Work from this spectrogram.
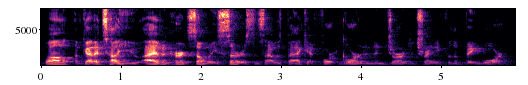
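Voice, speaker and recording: A man's voice: medium pitch, fairly quick, a bit bright, close to an everyday voice. A man doing a teasing folksy old grandfather. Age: older. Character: teasing older grandfather driver, jovial. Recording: roomy echo, faint hiss.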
